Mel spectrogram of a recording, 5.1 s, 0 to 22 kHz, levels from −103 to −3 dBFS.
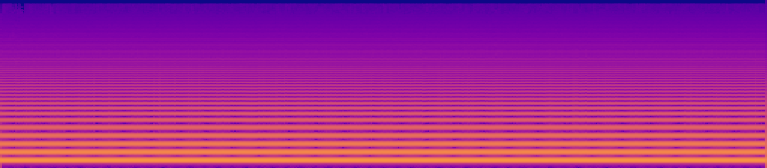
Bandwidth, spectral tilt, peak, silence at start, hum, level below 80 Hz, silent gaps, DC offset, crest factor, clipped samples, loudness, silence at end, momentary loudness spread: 15 kHz; -7 dB/octave; -20 dBFS; 0 s; none; -88 dBFS; none; under 0.1%; 8 dB; under 0.1%; -30 LUFS; 0 s; 0 LU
